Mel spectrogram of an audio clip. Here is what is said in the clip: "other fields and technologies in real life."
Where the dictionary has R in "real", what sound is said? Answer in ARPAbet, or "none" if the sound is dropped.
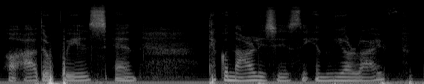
L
